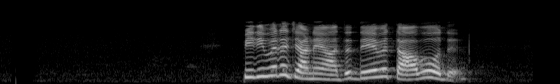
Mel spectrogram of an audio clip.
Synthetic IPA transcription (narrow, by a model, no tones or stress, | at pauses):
piɾiʋəɾəd͡ʒanejaːd̪əd̪eːʋət̪aːʋoːd̪ə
